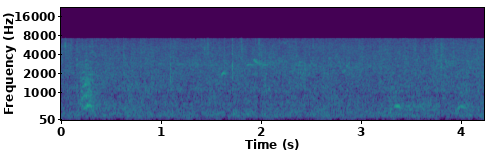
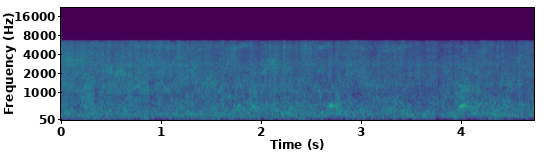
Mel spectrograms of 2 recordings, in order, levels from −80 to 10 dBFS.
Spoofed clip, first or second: second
